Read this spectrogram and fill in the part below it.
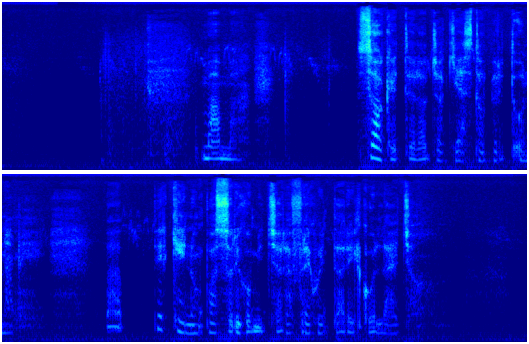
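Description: A girl answers in a weak, quiet voice.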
